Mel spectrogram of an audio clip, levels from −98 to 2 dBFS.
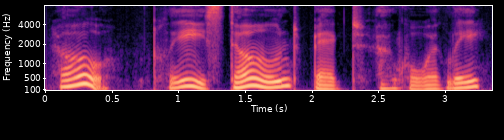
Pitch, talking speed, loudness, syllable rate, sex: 185 Hz, 105 wpm, -16 LUFS, 4.0 syllables/s, female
